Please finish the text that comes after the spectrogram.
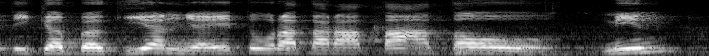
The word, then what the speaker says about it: mean: bagian yaitu rata-rata atau min min apa mean bacanya Min Ya udah itulah median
